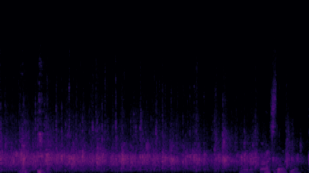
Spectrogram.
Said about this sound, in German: Danke für den Applaus.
